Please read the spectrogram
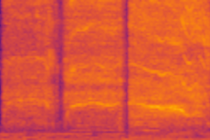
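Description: Small electric screwdriver running with a high whine, driving screws to fasten a water-cooling radiator to a PC case, with two brief stops.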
